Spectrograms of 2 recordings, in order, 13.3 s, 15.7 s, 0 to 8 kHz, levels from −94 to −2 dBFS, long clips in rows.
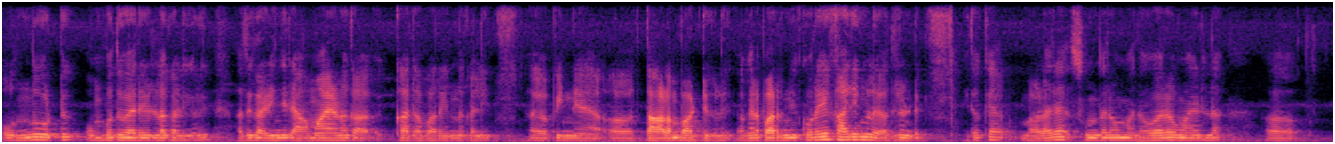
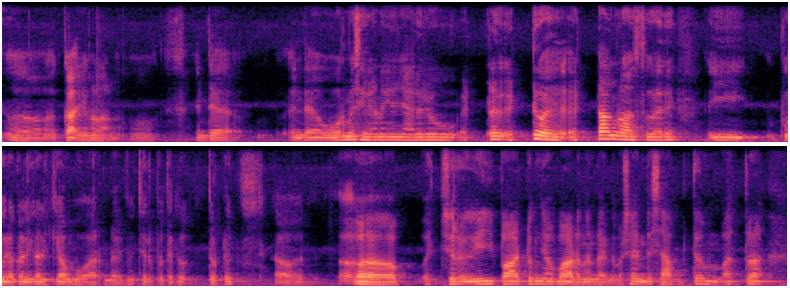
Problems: none marked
